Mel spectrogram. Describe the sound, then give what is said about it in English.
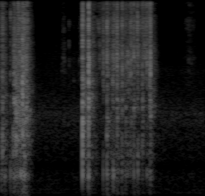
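Tarot cards being shuffled and drawn, heard as two quiet papery riffling bursts, the second longer than the first, with no talk. “Okay, so let me get additional cards.”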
